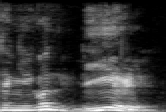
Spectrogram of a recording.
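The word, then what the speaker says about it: 리을: We pronounce it as "nieun." And "ㄹ" is "rieul."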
